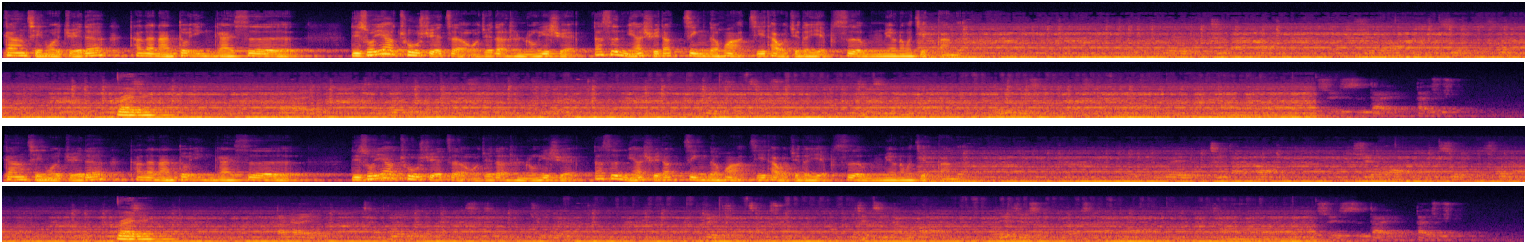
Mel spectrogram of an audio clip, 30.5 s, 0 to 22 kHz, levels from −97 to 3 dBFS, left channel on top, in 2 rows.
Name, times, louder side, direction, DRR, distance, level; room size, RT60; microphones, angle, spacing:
voice 1, 0.0-2.9 3.5-9.7, left 3 dB, 80° left, 9 dB, 0.7 m, -19 dB
sound 1, 9.1-28.4, left 3 dB, 40° left, 0.4 m, -27 dB
voice 2, 11.2-13.1 13.5-16.8 18.0-18.6 18.8-21.0 22.1-29.7, equal, 10° right, 1 dB, 2.4 m, -36 dB
sound 2, 13.7-28.7, left 1 dB, 10° left, 0.7 m, -30 dB
23.5 x 8.6 x 2.2 m, 1.2 s
head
